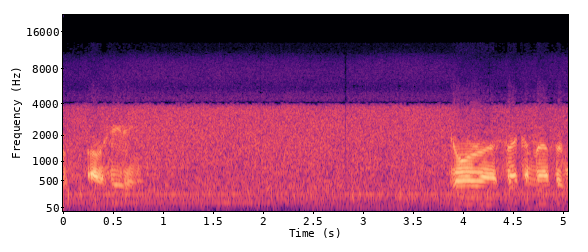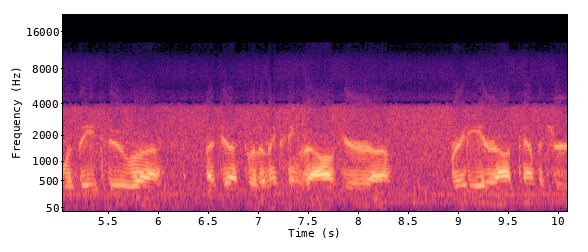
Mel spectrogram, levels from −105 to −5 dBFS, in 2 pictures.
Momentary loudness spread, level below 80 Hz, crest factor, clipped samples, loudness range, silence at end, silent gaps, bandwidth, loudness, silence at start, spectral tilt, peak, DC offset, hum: 13 LU; -58 dBFS; 14 dB; under 0.1%; 7 LU; 0 s; none; 10 kHz; -22 LUFS; 0 s; -4.5 dB/octave; -8 dBFS; under 0.1%; none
